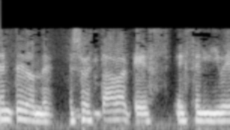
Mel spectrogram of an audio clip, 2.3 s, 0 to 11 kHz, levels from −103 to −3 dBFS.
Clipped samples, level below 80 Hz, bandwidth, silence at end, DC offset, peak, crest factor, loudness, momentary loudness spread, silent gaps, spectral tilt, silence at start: under 0.1%; -48 dBFS; 5.8 kHz; 0 s; under 0.1%; -2 dBFS; 12 dB; -17 LUFS; 6 LU; none; -10.5 dB/octave; 0 s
